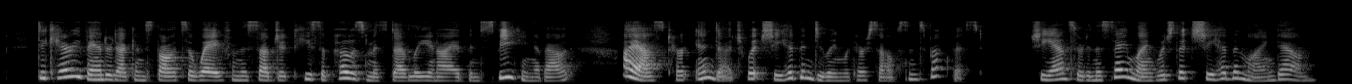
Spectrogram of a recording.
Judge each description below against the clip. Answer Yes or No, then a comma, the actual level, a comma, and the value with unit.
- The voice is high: Yes, high, 205 Hz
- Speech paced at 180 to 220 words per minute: Yes, average, 200 wpm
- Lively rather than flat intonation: Yes, wide, 6.0 semitones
